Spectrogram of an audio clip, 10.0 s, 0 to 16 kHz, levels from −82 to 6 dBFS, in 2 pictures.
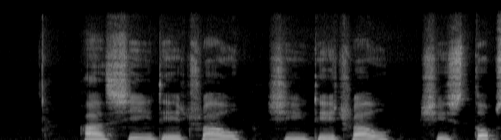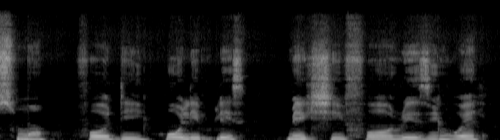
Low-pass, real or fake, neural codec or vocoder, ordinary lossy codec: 14.4 kHz; real; none; none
